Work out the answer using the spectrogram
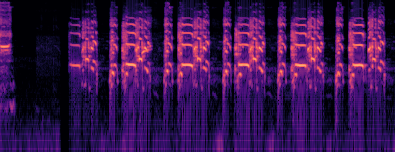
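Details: Teetar francolin at feeding time, from a breeding setup; loud, harsh, grating notes in rapid clustered bursts with bright high overtones, about two bursts per second.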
